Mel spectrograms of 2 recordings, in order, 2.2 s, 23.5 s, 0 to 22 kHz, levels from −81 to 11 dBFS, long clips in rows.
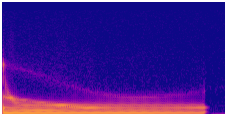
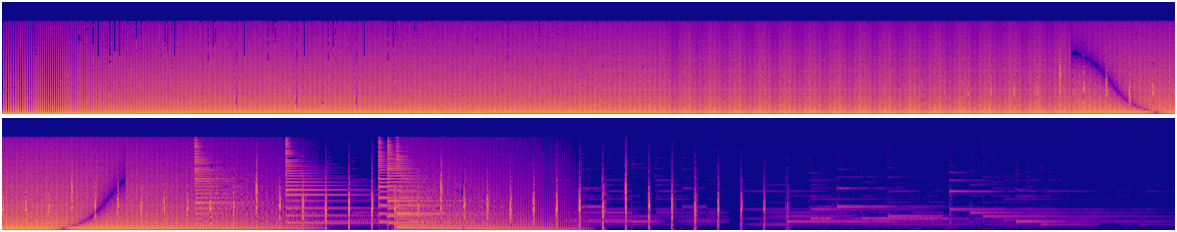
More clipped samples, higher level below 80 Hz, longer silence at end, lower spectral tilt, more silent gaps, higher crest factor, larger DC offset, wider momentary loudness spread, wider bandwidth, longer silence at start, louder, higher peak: neither; first, -16 dBFS vs -24 dBFS; second, 0.2 s vs 5.7 s; first, -11.5 dB/octave vs -6 dB/octave; neither; about the same, 14 dB vs 14 dB; neither; second, 7 LU vs 12 LU; second, 2.3 kHz vs 11.5 kHz; about the same, 0 s vs 0 s; about the same, -18 LUFS vs -16 LUFS; about the same, 0 dBFS vs -2 dBFS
